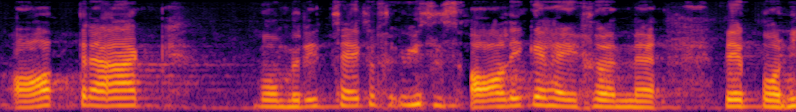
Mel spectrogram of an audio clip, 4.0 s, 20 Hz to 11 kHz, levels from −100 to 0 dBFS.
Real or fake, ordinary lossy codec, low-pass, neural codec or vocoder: fake; none; none; vocoder, 22.05 kHz, 80 mel bands, HiFi-GAN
